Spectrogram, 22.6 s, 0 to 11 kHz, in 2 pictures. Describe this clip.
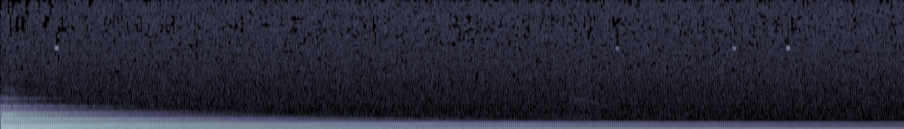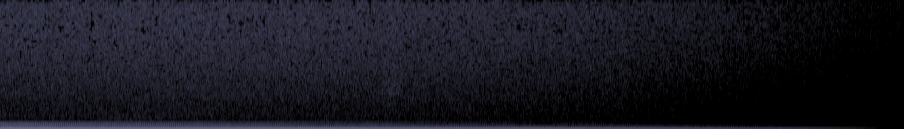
upright choiseul piano multisample recorded using zoom H4n
choiseul, upright, piano, multisample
